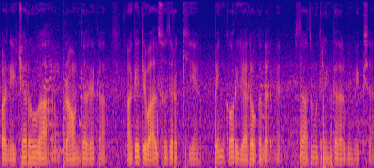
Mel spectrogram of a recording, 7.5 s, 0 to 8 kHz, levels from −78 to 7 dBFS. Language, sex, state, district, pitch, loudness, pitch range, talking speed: Hindi, male, Rajasthan, Bikaner, 90 Hz, -19 LUFS, 85-95 Hz, 175 wpm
